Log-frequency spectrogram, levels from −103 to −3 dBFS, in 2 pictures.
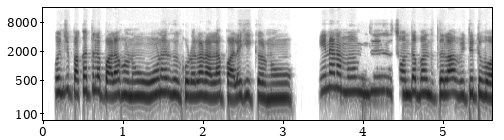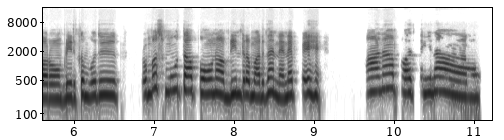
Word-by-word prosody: கொஞ்சம் 275 +1 -1
பக்கத்தில 295 +3 0
பழகணும். 235 0 +2
ஓனருங்க 265 -1 +1
கூடலாம் 235 0 +2
நல்லா 225 +1 +2
பழகிக்கணும். 215 -1 0 0.4
ஏன்னா 350 +3 +1
நம்ம 285 -3 -1
வந்து 275 +1 -1 0.3
சொந்த 260 +1 +2
பந்தத்தலாம் 255 +1 +2
விட்டுட்டு 250 +1 -1
வரோம். 205 -1 +2
அப்பிடி 210 +2 0
இருக்கும்போது 235 +2 0 0.5
ரொம்ப 255 +6 0
ஸ்மூத்தா 305 +2 0
போணும் 265 0 +3
அப்பிடின்றமாரி 235 -1 +1
தான் 265 -5 +1
நினைப்பேன். 245 +2 0 0.7
ஆனா, 305 +3 0 0.2
பார்த்தீங்கன்னா 265 -5 0
250 Hz, 130 wpm, -23 LUFS, 230-270 Hz, 0.7 s, போணும்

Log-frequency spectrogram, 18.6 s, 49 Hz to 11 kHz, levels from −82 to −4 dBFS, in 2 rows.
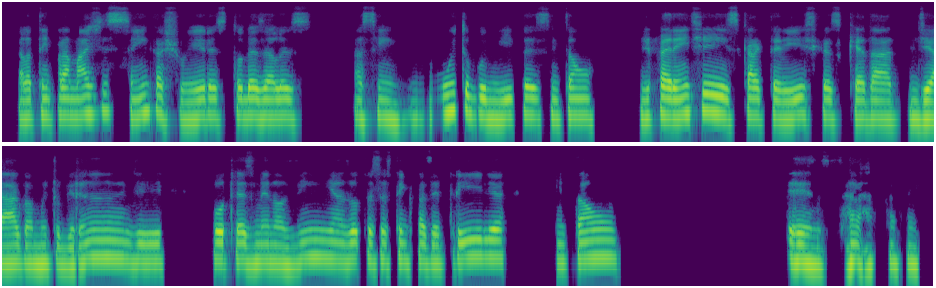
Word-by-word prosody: ela 125 - 0
tem 130 +2 -3
para 135 +1 +2
mais 135 +2 +1
de 160 +2 -5
100 145 -1 -2
cachoeiras, 130 -2 -1
todas 130 -1 +3
elas, 130 -1 +1 0.4
assim, 120 -1 -4 0.4
muito 155 +3 +1
bonitas, 130 0 +1
então, 130 +1 -1 0.5
diferentes 135 +2 +4
características 130 0 +1
que 125 - +1
é 125 - +3
da 120 -1 +1
de 120 0 +3
água 120 0 +2
muito 115 0 -1
grande, 125 +1 0 0.5
outras 130 -2 +3
menorzinhas, 125 +3 -1
outras 135 -1 +1
vocês 130 -1 -2
têm 130 0 -3
que - - -12
fazer 120 -2 0
trilha, 145 +1 +2 0.5
então 140 +4 0 1.7
Exatamente. 120 -1 -1
130 Hz, 105 wpm, -23 LUFS, 120-135 Hz, 1.7 s, diferentes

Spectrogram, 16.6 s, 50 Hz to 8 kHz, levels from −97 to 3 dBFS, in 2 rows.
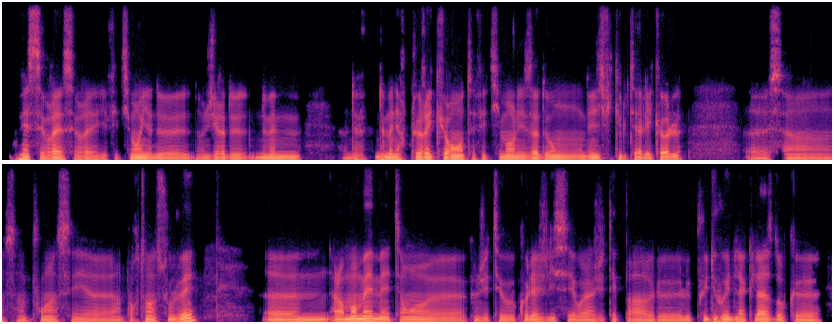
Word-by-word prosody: Oui, 120 0 +5
c'est 110 - -2
vrai, 100 0 +4
c'est 95 - -6
vrai. 90 0 -2
Effectivement, 100 +2 -1
il - - +5
y 95 - +2
a - - +1
de 85 -2 -1
je 95 - -3
dirais, 95 +1 0
de 90 -1 -2
même 95 -1 +1 0.4
de 90 -1 -4 0.2
de 105 - +1
manière 100 -1 +3
plus 105 - +2
récurrente, 100 0 +4
effectivement, 100 +1 0
les 95 -2 +1
ados 95 +1 +1
ont 90 -2 0
des 95 +2 +2
difficultés 100 +1 -4
à - - +4
l'école. 105 +3 +1 0.7
Heu, 85 0 -4
c'est 90 - -6
un 85 0 -3
c'est - - -10
un 90 - -4
point 95 +1 -2
assez, 90 +2 -7
heu, 90 -2 -4
important 90 +2 -3
à 95 - 0
soulever. 110 - +3 0.7
Hem, 95 0 +2
alors, 100 -1 +3
moi-même, 115 +1 +7
étant, 105 -1 +1
heu, 90 -1 -2
que - - -5
j'étais 95 0 -5
au 90 -1 -2
collège-lycée, 95 +1 -2
voilà, 90 0 -1
j'étais 85 -3 -7
pas, 95 -1 -3
heu, 85 - -2
le 90 0 -3
le 90 0 -2
plus 105 - -4
doué 105 -1 +2
de 95 - -2
la 95 -1 +1
classe, 115 +5 +2
donc 95 -1 -3
heu. 90 -2 0
95 Hz, 215 wpm, -24 LUFS, 90-100 Hz, 0.7 s, moi-même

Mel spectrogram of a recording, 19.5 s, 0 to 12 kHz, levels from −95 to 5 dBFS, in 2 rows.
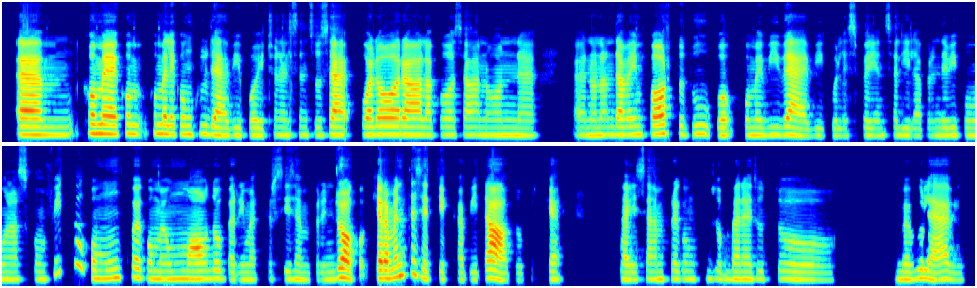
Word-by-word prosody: ehm, 190 -1 +6
come 220 -2 +6
com 220 0 -5
come 220 -2 0
le 210 - -1
concludevi, 200 -4 -3
poi? 180 -1 -7
Cioè, 190 +1 -18
nel 180 -1 -10
senso 185 0 -15
se 190 0 +2
qualora 195 -1 +5
la 185 -1 -4
cosa 190 0 -7
non 185 0 -9
ehm, 180 0 -9 0.5
non 185 +1 -6
andava 190 0 -2
in 200 -1 -6
porto, 210 -1 +4
tu 210 +1 -8
co 185 -1 -5
come 185 -1 -7
vivevi 180 -3 -1
quell'esperienza 175 +1 -14
lì? 180 -1 -10
La 170 0 -13
prendevi 180 +1 -11
come 180 0 -12
una 180 0 -8
sconfitta 185 - -10
o 475 - -6
comunque 215 +3 -4
come 190 -2 -5
un 190 +1 -5
modo 190 +1 +1
per 180 -1 -9
rimettersi 175 +1 -13
sempre 175 -1 -11
in 175 - -10
gioco? 210 +1 +6
Chiaramente 235 +9 +4
se 195 -5 -3
ti 185 -1 -8
è - - -22
capitato, 170 -1 +5
perché 185 +2 -9 0.5
l'hai 175 -1 -5
sempre 185 +1 -8
concluso 190 0 -14
bene 185 0 -5
tutto 180 -2 -10 0.6
come 180 -1 -6
volevi. 180 -3 -2
185 Hz, 165 wpm, -24 LUFS, 180-195 Hz, 0.6 s, ehm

